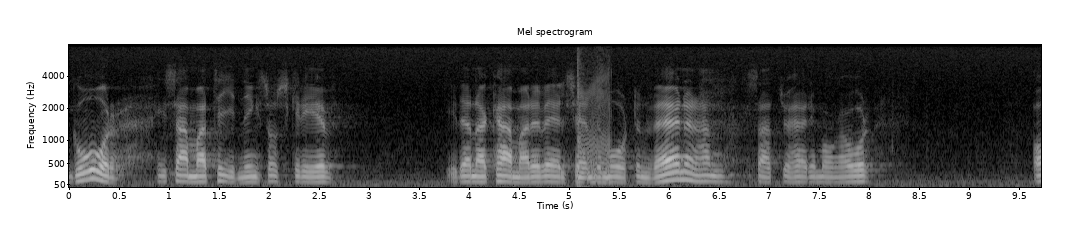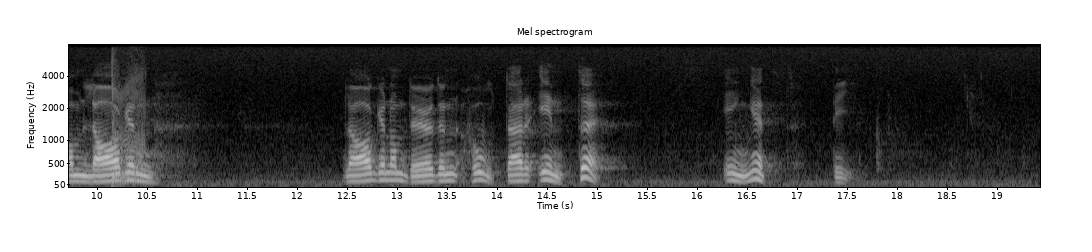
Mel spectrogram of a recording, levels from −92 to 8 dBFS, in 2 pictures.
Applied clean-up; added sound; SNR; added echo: none; Fart; 11 dB; none.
